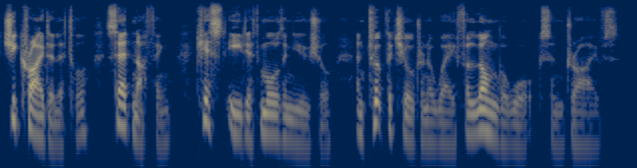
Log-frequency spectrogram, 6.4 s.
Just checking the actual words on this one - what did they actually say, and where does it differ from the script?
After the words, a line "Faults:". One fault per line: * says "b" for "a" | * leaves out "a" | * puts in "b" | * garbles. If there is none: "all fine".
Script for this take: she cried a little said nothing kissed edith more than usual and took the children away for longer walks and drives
she cried a little said nothing kissed edith more than usual and took the children away for longer walks and drives
Faults:
all fine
